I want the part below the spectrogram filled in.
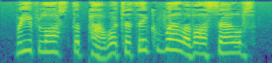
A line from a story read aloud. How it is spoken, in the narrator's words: She'd lost her famous Bene Gesserit poise and screamed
